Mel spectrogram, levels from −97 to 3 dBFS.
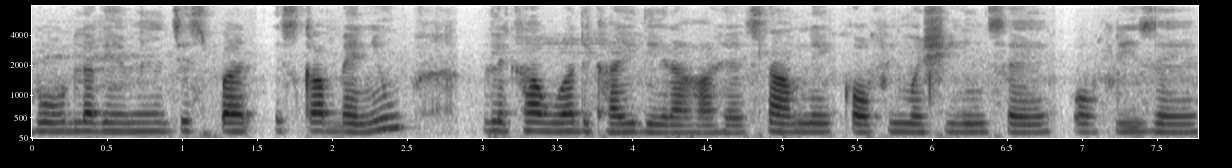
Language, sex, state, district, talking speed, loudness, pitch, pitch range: Hindi, female, Gujarat, Gandhinagar, 145 wpm, -20 LUFS, 185 Hz, 180-195 Hz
